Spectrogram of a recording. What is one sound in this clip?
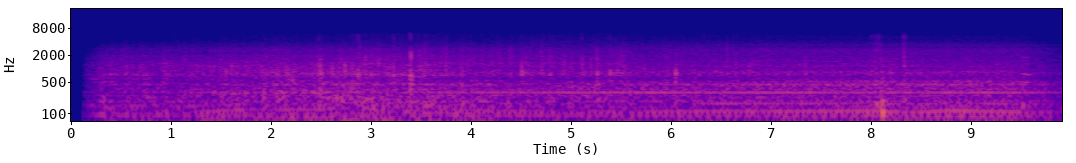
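A car engine idles low and rolls slowly closer.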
